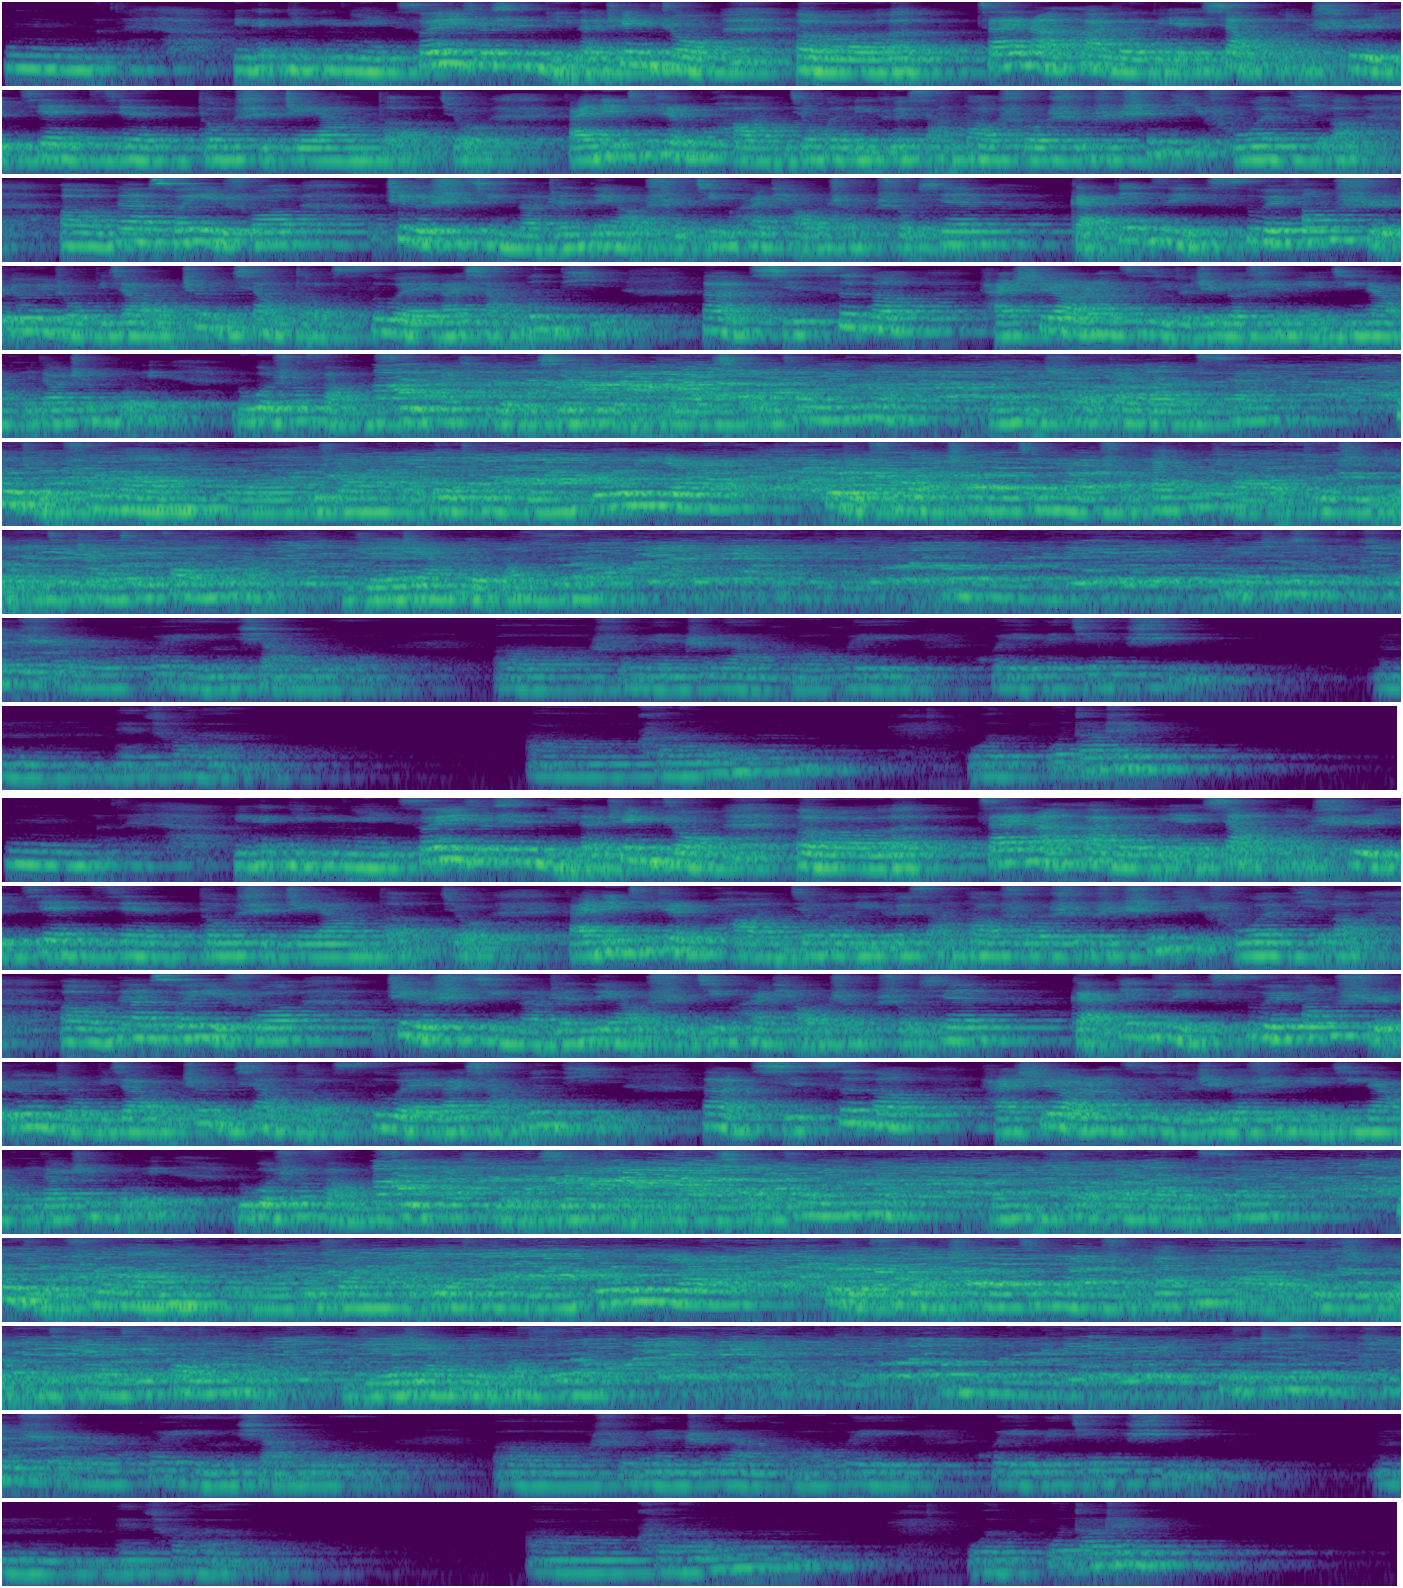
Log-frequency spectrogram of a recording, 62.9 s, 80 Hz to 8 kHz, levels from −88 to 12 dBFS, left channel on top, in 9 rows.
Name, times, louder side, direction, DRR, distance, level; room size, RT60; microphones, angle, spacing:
voice 1, 0.0-4.6 4.9-19.0 19.3-25.6 25.9-32.5 32.9-34.4 34.9-45.0, left 1 dB, 35° left, -4 dB, 0.5 m, -24 dB
sound 1, 29.8-49.3, right 1 dB, 85° right, 0.8 m, -27 dB
voice 2, 35.6-36.0 44.3-44.6 46.1-47.4 47.7-50.8 51.4-53.5 53.9-55.0 55.8-57.2 58.6-60.0 60.4-61.6, right 1 dB, 10° right, -7 dB, 0.7 m, -34 dB
2.4 x 2.0 x 3.4 m, 1.2 s
head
